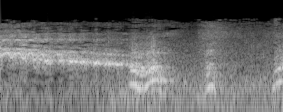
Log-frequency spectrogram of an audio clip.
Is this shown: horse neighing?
yes

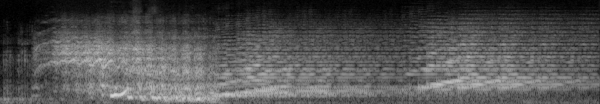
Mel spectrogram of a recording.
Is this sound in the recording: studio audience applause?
no

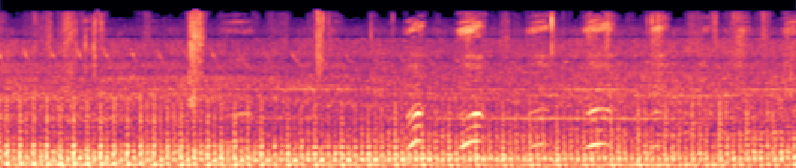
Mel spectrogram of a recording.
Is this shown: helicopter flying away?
yes

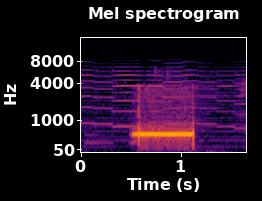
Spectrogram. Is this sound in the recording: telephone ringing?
yes

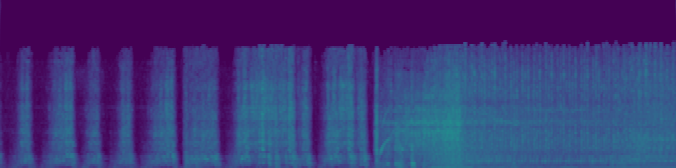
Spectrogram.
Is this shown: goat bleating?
no

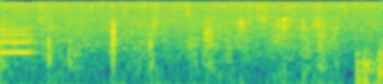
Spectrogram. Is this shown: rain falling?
yes

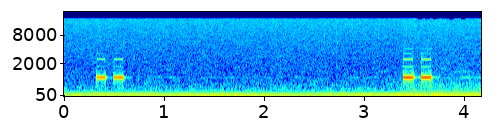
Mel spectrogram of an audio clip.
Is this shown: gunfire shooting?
no

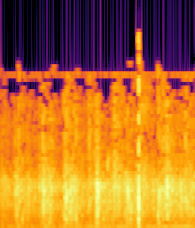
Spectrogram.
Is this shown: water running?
no

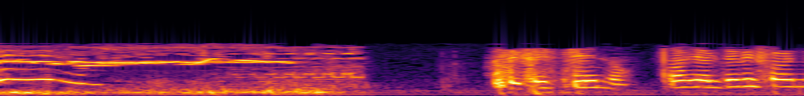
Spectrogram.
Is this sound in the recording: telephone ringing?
yes

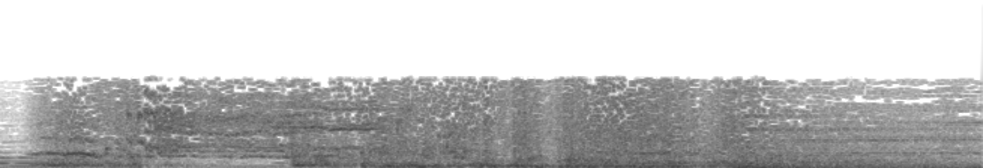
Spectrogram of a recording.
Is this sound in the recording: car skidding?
yes

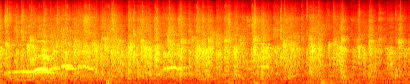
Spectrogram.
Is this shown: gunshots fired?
no

